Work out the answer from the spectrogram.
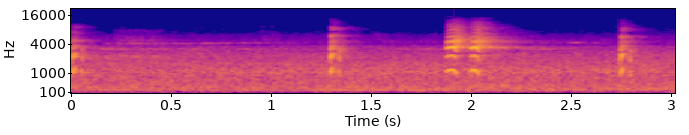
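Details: In an urban Taipei park, two male Crested Goshawks call back and forth in a territorial quarrel, September 2022. A few scattered, piercing notes, with a loud doubled shriek in the middle, stand out against faint background hiss.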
